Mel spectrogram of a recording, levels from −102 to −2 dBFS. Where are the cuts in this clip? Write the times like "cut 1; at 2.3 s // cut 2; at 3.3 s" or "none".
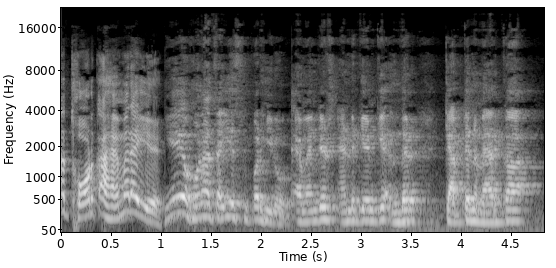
cut 1; at 1.1 s // cut 2; at 2.3 s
